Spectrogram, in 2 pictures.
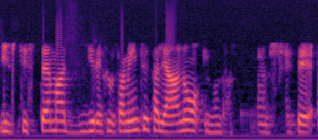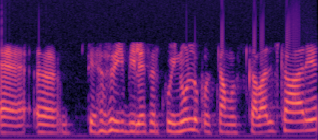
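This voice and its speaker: A woman speaks at a fairly high pitch. She leaves hardly any pauses. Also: fairly quick pace. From Siena, Tuscany, Italy. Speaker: teacher. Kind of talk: interview. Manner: animated.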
